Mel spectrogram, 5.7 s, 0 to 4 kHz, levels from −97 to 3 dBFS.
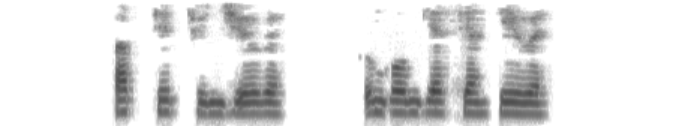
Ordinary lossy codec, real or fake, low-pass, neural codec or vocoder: MP3, 24 kbps; real; 3.6 kHz; none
